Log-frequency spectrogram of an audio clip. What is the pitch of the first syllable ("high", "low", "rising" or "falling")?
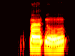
high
